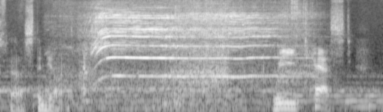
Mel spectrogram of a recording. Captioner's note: machine whirring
